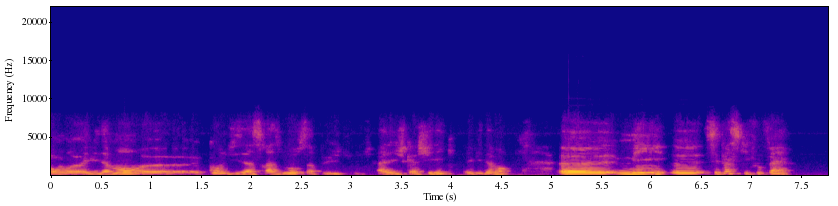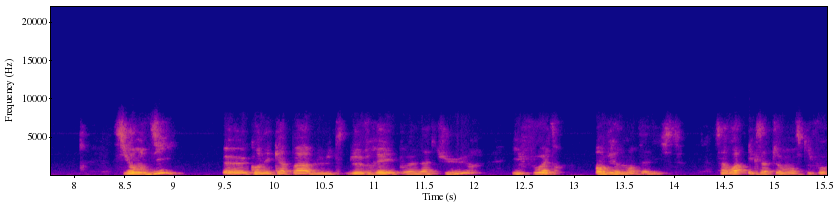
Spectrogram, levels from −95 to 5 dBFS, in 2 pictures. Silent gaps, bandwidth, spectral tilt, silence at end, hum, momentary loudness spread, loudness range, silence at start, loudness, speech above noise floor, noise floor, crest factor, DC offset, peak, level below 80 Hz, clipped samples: none; 7.2 kHz; -9 dB/octave; 0 s; none; 14 LU; 8 LU; 0 s; -20 LUFS; 50 dB; -69 dBFS; 20 dB; under 0.1%; 0 dBFS; -58 dBFS; under 0.1%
